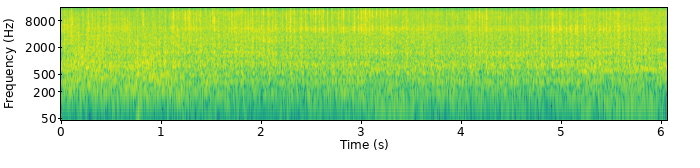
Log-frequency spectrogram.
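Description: Cars' engines idling at a drag-strip starting line as the cars roll up to stage. The sound is loud and steady throughout.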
